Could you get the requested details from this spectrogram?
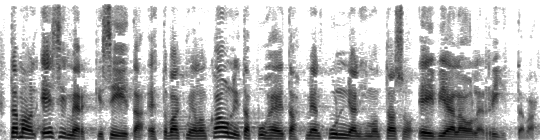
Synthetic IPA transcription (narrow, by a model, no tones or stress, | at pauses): t̪æmæonesimerkːisiːt̪æ̰ʔet̪ːæʋɑikmeilːoŋkɑuniːt̪ɑpuɦeijt̪ɑmejæŋkunːiɑnhimont̪ɑso̰ʔeiʋiælæo̰lḛrriːt̪ːæ̰ʋæ̰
